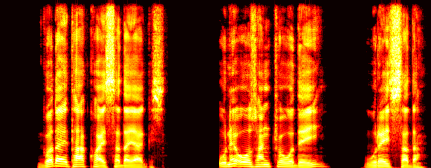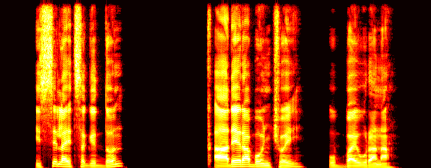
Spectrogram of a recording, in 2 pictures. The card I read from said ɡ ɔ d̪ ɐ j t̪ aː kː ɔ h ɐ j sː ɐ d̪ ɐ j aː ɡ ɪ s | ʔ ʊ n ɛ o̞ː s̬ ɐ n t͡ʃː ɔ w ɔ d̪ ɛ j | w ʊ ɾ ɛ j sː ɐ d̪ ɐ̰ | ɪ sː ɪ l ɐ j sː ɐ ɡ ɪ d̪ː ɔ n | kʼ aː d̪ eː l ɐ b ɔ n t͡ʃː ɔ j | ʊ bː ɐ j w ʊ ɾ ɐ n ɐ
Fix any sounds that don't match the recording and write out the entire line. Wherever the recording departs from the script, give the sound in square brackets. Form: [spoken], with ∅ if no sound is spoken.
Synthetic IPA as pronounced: ɡ ɔ d̪ ɐ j t̪ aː kː ɔ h ɐ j sː ɐ d̪ ɐ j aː ɡ ɪ s | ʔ ʊ n ɛ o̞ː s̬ ɐ n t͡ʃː ɔ w ɔ d̪ ɛ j | w ʊ ɾ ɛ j sː ɐ d̪ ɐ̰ | ɪ sː ɪ l ɐ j [t͡sː] ɐ ɡ ɪ d̪ː ɔ n | kʼ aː d̪ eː [ɾ] ɐ b ɔ n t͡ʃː ɔ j | ʊ bː ɐ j w ʊ ɾ ɐ n ɐ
